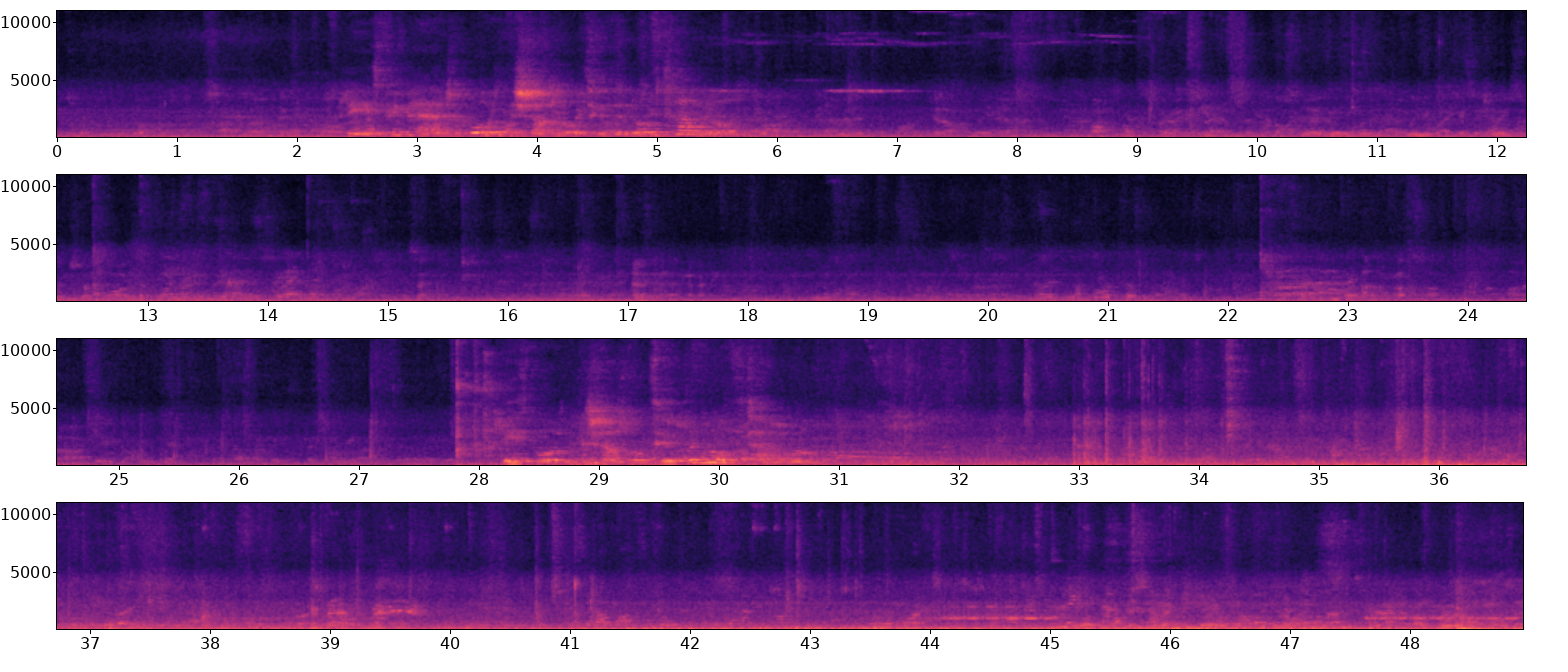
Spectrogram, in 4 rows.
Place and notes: London Gatwick Airport (LGW), West Sussex, UK - shuttle ride to north terminal
London Gatewick airport, shuttle ride to the north terminal, elevator, airport ambience
(Sony PCM D50, OKM2 binaural)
